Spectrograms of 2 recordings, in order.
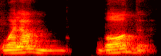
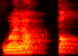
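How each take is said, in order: First: The consonant after 'wala' is an emphatic d. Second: The consonant after 'wala' is an emphatic t. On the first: The speaker calls it right. "Plutôt de dire" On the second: The speaker calls it wrong. "ils disent Wala ta, comme si c'est ta"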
